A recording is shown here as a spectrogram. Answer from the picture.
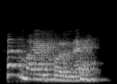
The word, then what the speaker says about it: mindfulness: Mindfulness.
